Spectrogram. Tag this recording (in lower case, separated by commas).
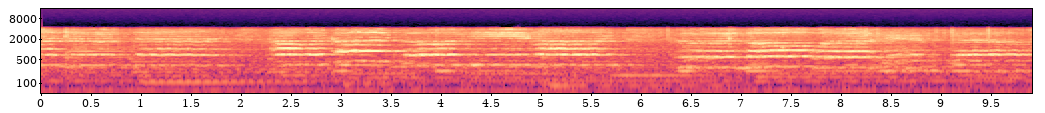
choir, music, female singing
